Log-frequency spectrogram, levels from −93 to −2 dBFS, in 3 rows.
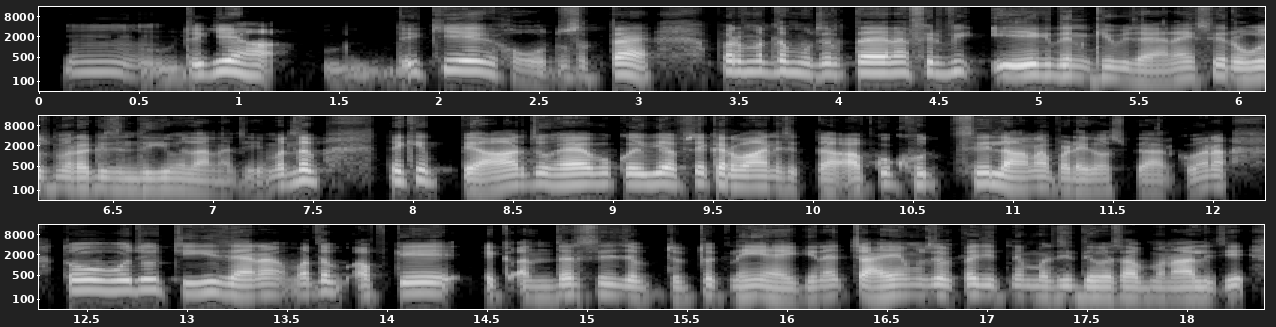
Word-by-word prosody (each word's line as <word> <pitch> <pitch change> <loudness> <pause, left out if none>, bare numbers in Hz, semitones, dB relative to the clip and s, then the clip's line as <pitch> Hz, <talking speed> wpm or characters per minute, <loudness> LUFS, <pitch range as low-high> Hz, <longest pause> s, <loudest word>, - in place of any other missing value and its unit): हुँ, 185 -4 -13
देखिए 190 +6 +4
हाँ, 155 -4 +1 0.4
देखिए 195 +2 0
हो 155 - -9
तो 140 - -9
सकता 135 +5 +2
है। - - +3 0.4
पर 200 - +3
मतलब 195 0 -1
मुझे 165 -2 -4
लगता 165 +3 +3
है 175 0 +10
ना 180 - +2
फिर 180 0 -2
भी 190 +3 -7
1 270 - +5
दिन 145 -2 -1
की 135 +2 -5
बजाय 105 -5 -3
ना 120 - -2
इसे 130 +4 -3
रोज़मर्रा 120 -1 -1
की 120 0 -6
ज़िंदगी 110 0 -6
में 110 -2 -7
लाना 95 -2 -4
चाहिए। - - -14
मतलब 185 +7 +3 0.4
देखें 190 +2 +1 0.2
प्यार 135 +2 +5
जो 155 0 -3
है 145 +1 +7
वो 155 - -4
कोई 150 - +3
भी 160 - +2
आपसे 155 +2 +2
करवा 135 -4 +6
नहीं 120 - -7
सकता। 110 - -2
आपको 155 - 0
खुद 155 -1 -5 0.2
से 160 - +1
लाना 125 -3 +5
पड़ेगा 105 -3 -2
उस 105 - -12
प्यार 95 0 -4
को, - - -10
है - - -2
ना? - - +1 0.3
तो 185 - +1
वो 180 +1 +2
जो 195 0 +1
चीज़ 150 -3 -4
है 125 - +4
ना, 140 0 0
मतलब 165 +3 -2
आपके 150 +4 0 0.3
एक - - -5
अंदर 115 +4 -2
से 140 +1 -6
जब 120 -2 -4
जब 110 - -9
तक 135 - -2
नहीं 125 +1 0
आएगी 110 0 -2
ना 120 - -3
चाहे 120 +3 +4
मुझे 135 0 -5
लगता 135 +1 -2
है - - -1
जितने 130 0 -7
मर्जी 120 +1 -5
दिवस 115 -1 -2
आप 110 -1 0
मना 110 0 +1
लीजिए, 110 +3 -3
140 Hz, 250 wpm, -25 LUFS, 120-165 Hz, 0.4 s, है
